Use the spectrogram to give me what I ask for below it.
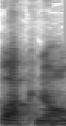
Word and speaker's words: Bucknell: Okay, so first up, Bucknell, so not Bucknell, which is what Jimmy Fallon mispronounced.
